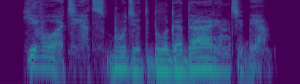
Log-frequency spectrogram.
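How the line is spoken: Whispered. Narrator (Russian): прошептал Ель

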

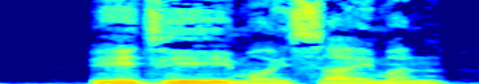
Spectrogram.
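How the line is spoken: Fervent breathless exclamation. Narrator (Russian): выдохнул он, и его голос был полон пламени

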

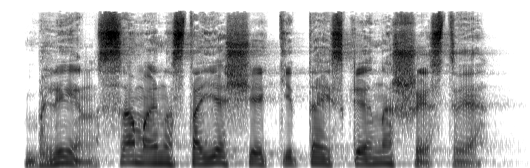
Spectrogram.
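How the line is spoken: Muttering. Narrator (Russian): пробормотал

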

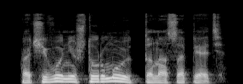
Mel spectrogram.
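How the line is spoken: Plain. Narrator (Russian): спросил он

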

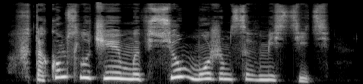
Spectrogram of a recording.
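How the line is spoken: Joyful exclamation. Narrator (Russian): радостно воскликнул господин Гулаген

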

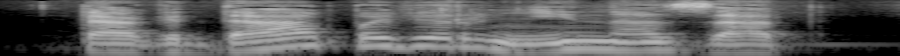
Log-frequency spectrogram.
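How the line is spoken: Calm. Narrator (Russian): спокойно сказал граф

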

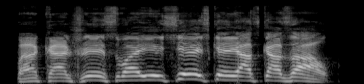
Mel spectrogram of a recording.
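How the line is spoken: Yelled. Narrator (Russian): заорал Нэш

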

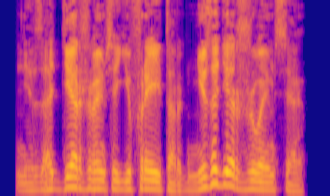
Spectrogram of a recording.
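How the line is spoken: Angry bark. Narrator (Russian): Зло гаркнул Клаус Мария

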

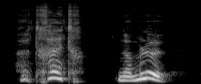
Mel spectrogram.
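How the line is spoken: Exclaiming, conflicting emotions. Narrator (French): s'écria Outougamiz d'une voix où mille sentiments contraires avaient mêlé leurs accents

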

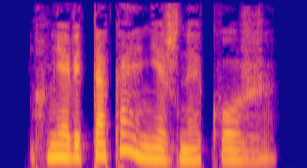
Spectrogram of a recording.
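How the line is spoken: Languid drawl. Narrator (Russian): Томно протянула красотка

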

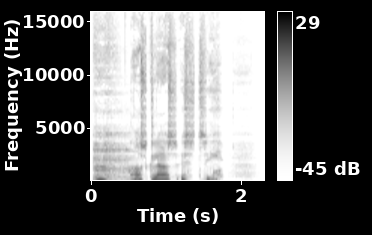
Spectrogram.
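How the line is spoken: Man replying with heavy sigh. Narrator (German): versetzte der Mann und seufzte dabei schwerer denn je

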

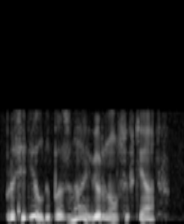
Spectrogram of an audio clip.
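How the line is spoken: Calm, casual. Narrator (Russian): Линкольн спокойно, как ни в чем не бывало, добавил

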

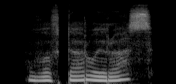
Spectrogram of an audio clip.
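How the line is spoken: Sudden angry hiss. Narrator (Russian): Неожиданно зашипела змеёй, разозлившись

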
